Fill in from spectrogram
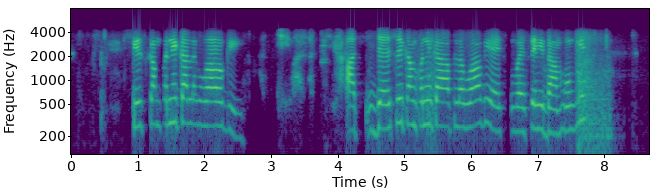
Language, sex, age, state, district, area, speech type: Hindi, female, 45-60, Uttar Pradesh, Lucknow, rural, conversation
